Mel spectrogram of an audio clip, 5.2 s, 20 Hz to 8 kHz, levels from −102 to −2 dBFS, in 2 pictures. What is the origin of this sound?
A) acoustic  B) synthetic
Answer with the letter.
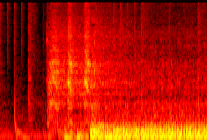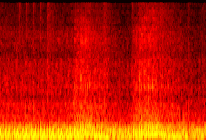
B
